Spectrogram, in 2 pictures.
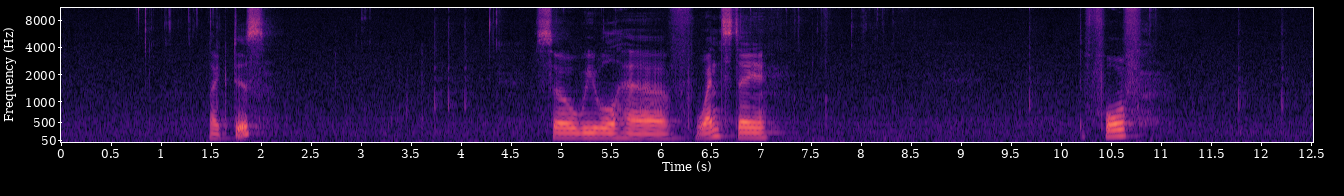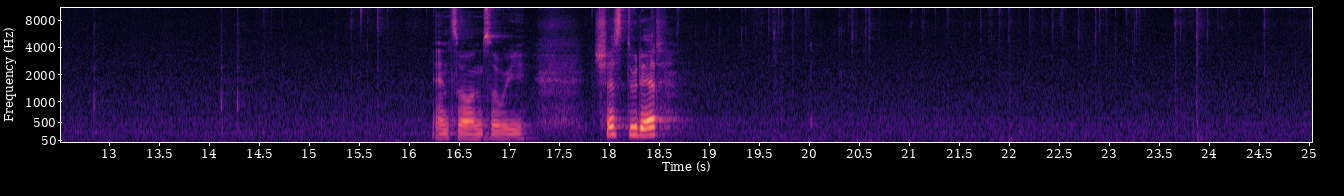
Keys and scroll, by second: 4.2-5.6 typing, 8.1 4, 12.0 Right, 12.8 Return, 15.0-21.9 typing, 18.4 Return, 22.4 Return, 23.1-25.0 typing.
